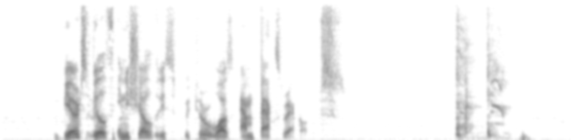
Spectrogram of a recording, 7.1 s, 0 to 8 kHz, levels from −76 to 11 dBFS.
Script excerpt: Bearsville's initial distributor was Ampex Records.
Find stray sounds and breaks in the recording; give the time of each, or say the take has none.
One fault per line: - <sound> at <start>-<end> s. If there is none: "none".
- throat clearing at 5.7-6.4 s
